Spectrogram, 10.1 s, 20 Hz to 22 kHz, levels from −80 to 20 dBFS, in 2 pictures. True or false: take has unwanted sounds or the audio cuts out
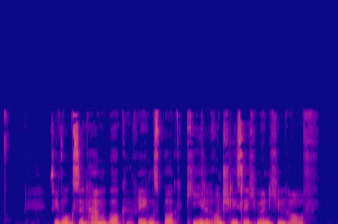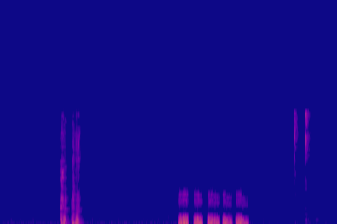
true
